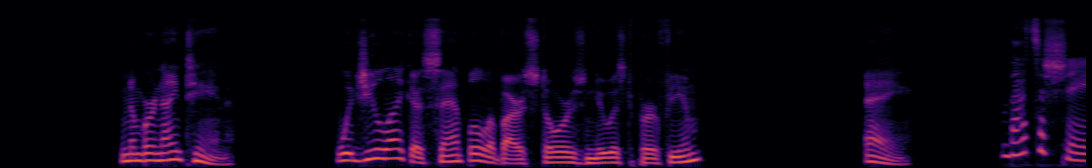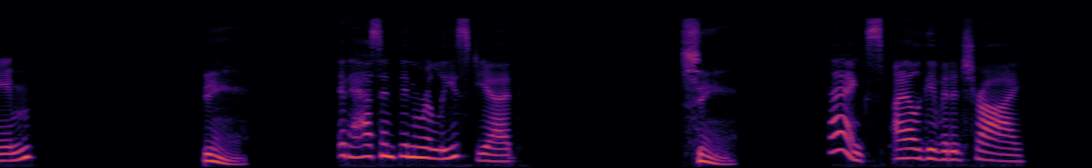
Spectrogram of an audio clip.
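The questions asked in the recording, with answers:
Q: Would you like a sample of our store's newest perfume?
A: C: Thanks, I'll give it a try.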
